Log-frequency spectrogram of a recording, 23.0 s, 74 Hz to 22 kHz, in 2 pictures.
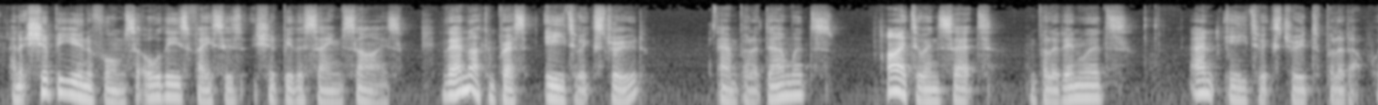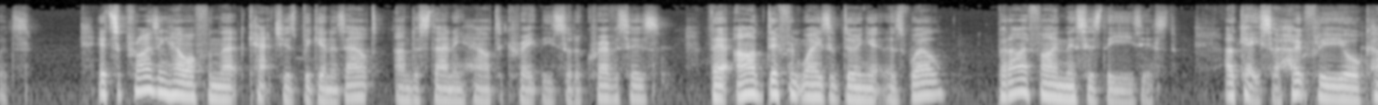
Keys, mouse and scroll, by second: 5.1 e, 7.3 i, 10.2 e.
